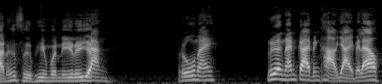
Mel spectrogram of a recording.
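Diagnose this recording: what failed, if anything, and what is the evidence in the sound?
A section at the wrong speed runs from 0.91 s to the end. The speech turns hurried and high, at 1.25 times speed and about four semitones up, likely from playback on a mismatched clock. On a spectrogram, harmonics and formants jump upward together, while the waveform visibly compresses in time.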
